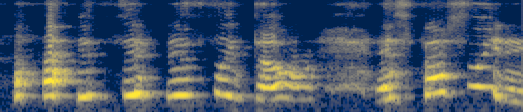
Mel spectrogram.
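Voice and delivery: laughing through the words. Real, not acted. Vlogger laughing in disbelief at her tic. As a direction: giggle it out slowly. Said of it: "laughing disbelief".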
